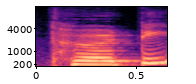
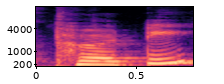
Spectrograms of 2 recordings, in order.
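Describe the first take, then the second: No difference in how they are said.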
